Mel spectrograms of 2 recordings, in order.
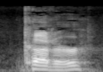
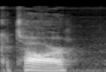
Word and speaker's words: Qatar: In Qatar, as I am now told that it is pronounced. Not Qatar.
